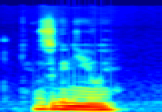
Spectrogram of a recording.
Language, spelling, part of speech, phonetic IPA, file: Polish, zgniły, adjective, [ˈzʲɟɲiwɨ], LL-Q809 (pol)-zgniły.wav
